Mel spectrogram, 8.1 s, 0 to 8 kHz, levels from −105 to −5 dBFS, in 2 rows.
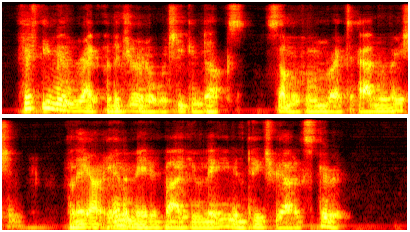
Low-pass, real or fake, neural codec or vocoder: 7.2 kHz; fake; codec, 44.1 kHz, 2.6 kbps, SNAC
